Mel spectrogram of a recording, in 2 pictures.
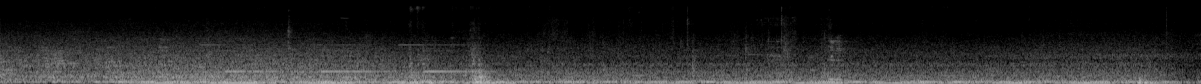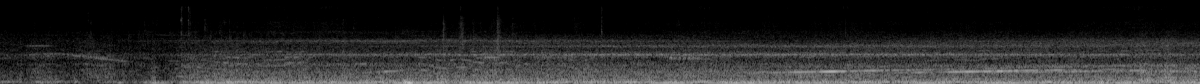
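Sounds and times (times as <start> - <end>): train running rumble: 13.0 - 24.0.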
